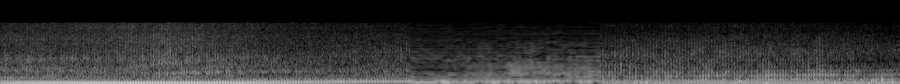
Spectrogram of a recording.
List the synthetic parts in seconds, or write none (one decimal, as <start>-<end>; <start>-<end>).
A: 4.1-6.0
